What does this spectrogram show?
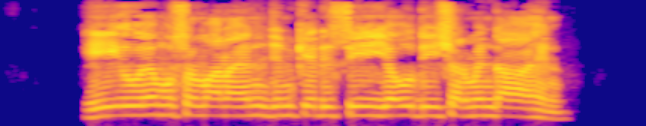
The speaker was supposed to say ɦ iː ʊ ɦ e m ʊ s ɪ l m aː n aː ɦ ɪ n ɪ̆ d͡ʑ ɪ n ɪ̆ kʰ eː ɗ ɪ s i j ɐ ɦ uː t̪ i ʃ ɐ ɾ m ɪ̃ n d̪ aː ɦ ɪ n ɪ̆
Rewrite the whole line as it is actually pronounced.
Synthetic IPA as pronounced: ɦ iː ʊ ɦ e m ʊ s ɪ l m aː n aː ɦ ɪ n ɪ̆ d͡ʑ ɪ n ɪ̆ kʰ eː ɗ ɪ s i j ɐ ɦ uː d̪ i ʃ ɐ ɾ m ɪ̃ n d̪ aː ɦ ɪ n ɪ̆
